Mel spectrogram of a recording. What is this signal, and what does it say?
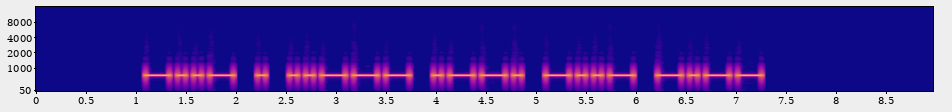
Morse code, heard as a keyed tone, about 16 wpm, 700 Hz. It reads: XE2PXY
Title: DXCC-100 Call Signs - 6 Characters - Repeated 3x - 15wpm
